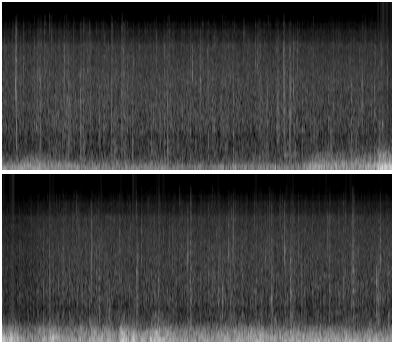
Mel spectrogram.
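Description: Steady rain with scattered drops ticking close by, and a low rumble of thunder that builds about six seconds in, is loudest a little later, then rolls on more softly.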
